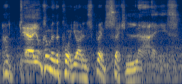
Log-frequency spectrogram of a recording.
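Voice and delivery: hammed-up gentleman's challenge, pitched high with a hushed middle; mock old-fashioned gentleman demanding satisfaction; old-time duelist. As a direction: play a pompous duelist calling out a liar. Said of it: "I saw that nonsense like".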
